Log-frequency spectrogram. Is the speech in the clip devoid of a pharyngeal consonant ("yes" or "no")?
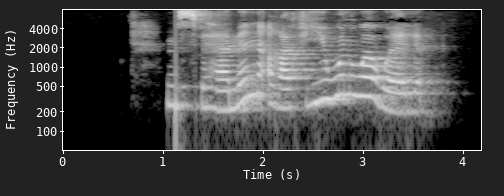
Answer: yes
